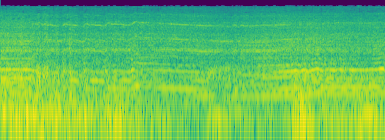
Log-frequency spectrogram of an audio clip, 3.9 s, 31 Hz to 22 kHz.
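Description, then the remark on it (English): A Formula 1 car engine screams at full throttle through turn two, the driver keeping the throttle on; a loud, steady high-pitched whine with pitch shifting slightly as it holds power, with no one talking. “Turn two is the key here. He's got to keep the throttle on.”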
